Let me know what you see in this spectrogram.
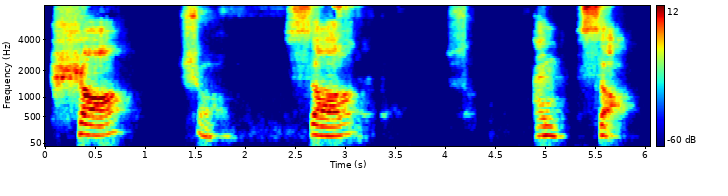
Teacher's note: we have 3 sibilant consonants, also known as hissing consonants.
